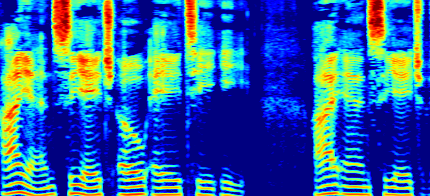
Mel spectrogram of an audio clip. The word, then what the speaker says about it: inchoate: and CH o 8008 inchoate I suppose it's somewhat phonetic but you kind of want to pronounce it in Chow it because there's that CH inchoate and it means not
